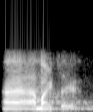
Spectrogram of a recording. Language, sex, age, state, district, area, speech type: Tamil, male, 18-30, Tamil Nadu, Tiruvarur, rural, conversation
